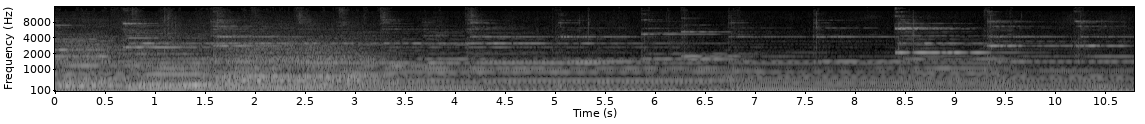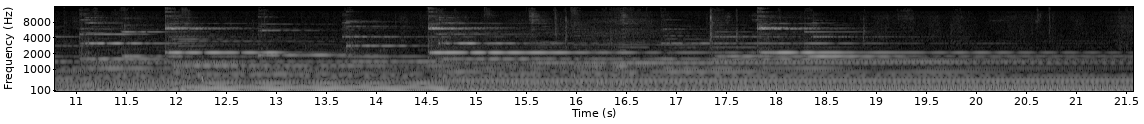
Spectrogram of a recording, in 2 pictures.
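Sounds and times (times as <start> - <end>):
mass choir singing: 0.0 - 5.3
handbells ringing: 0.0 - 21.4.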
